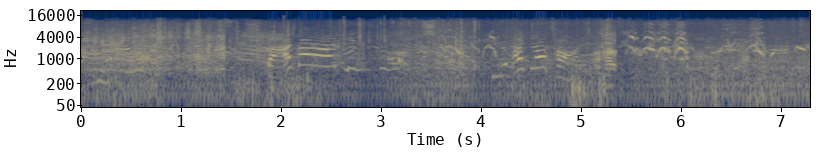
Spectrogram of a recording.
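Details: Canada goose being fed, appearing to answer a child speaking to it: wavering, squeaky honks and nasal calls mixed with the child's voice and adult talk.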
